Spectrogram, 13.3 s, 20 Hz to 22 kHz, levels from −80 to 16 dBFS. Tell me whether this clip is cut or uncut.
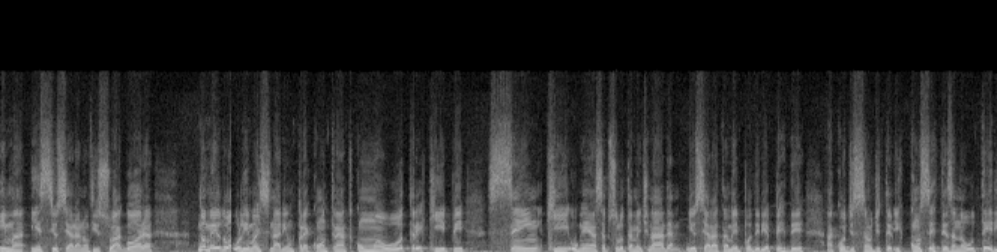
cut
